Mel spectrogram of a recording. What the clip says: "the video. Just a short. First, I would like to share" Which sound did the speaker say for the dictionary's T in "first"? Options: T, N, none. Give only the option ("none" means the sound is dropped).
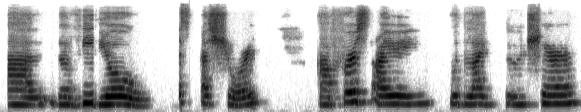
T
